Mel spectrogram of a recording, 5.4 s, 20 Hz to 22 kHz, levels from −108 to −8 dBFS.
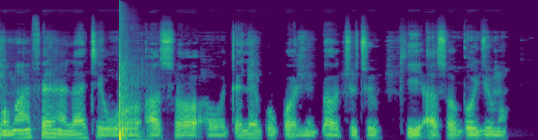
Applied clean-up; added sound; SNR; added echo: classical method spectral subtraction.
